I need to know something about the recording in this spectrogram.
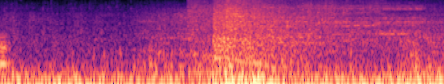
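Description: Water splashes as a figure strikes through it.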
